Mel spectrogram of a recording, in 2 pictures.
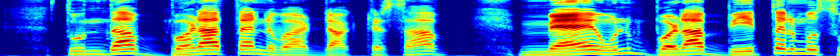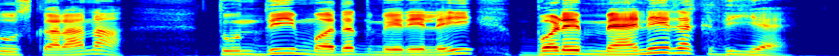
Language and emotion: Dogri, happy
